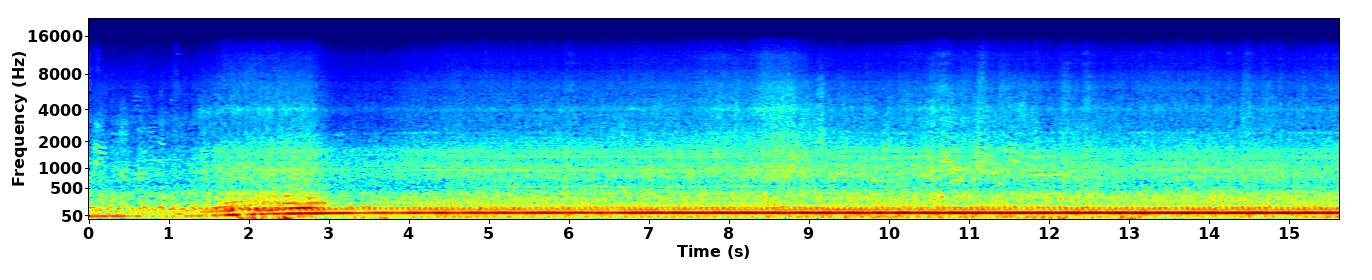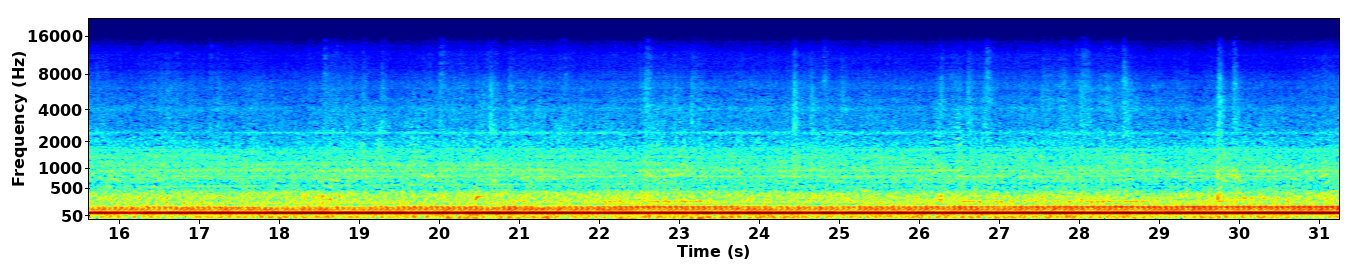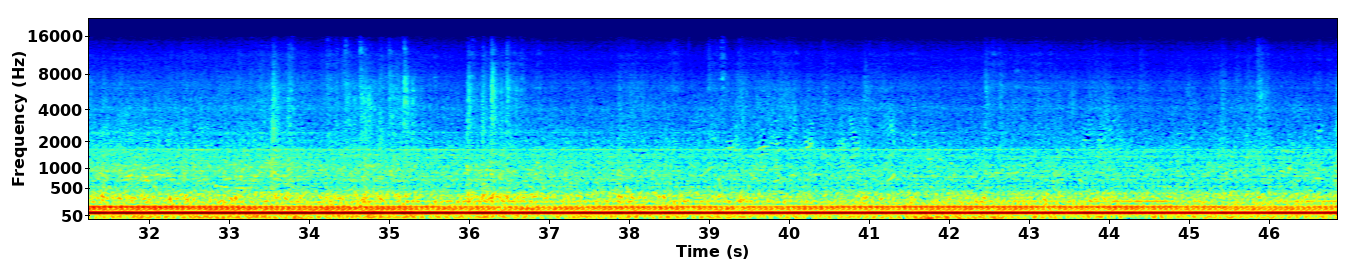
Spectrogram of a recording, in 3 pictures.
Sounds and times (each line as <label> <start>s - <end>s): loud engine 0.0s - 46.8s
passenger commuter train 0.0s - 46.8s
thai chatter walla 0.0s - 46.8s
